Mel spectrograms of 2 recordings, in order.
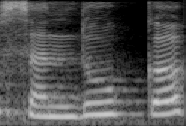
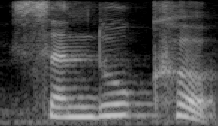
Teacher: बघेली की विशेषता यहाँ पर दी गई है कि इसमें अल्पप्राण जो व्यंजन होते हैं वो महाप्राण हो जाते हैं, मतलब महाप्राण जैसे बोले जाते हैं।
